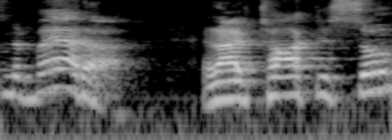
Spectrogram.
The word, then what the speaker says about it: Nevada: It is Nevada. That's how you pronounce it.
